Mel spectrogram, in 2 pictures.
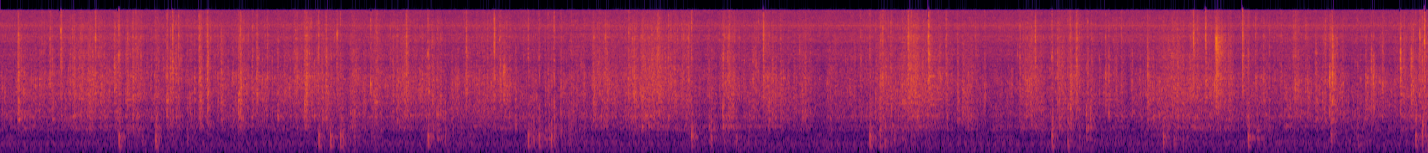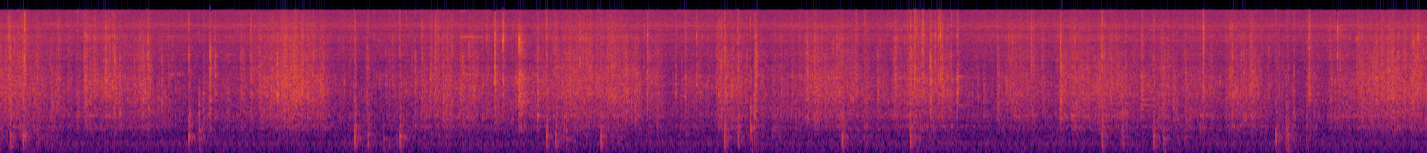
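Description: Rotary parts feeder tumbling a load of small white plastic parts in its rotating drum: a continuous dense plastic clatter, with louder knocks every half second to a second or so as parts drop and strike the dial.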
